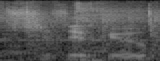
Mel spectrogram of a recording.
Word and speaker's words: Shizuku: trouble too oh sorry apparently it's pronounced shizuku now i preferred suzuku but whatever yeah arios is looking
